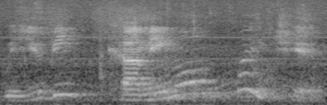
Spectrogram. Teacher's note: it's a little rise starting on will and then a new rise starting at a different point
